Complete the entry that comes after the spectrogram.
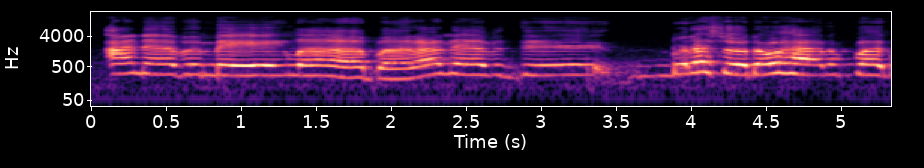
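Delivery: mock proud confession; sassy boast. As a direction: lay it on with swagger. Her sassy retold reply.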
